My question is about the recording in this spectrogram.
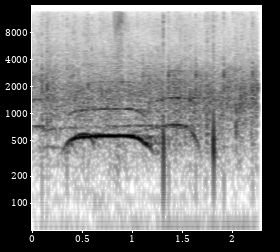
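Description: An audience applauding and cheering for a remote campus, with dense steady clapping throughout and a sustained cheer rising and falling over it.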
